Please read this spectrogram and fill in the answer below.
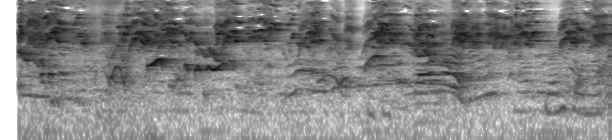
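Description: Lorikeets screeching and chattering continuously in shrill, overlapping calls, with people's voices mixed in.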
